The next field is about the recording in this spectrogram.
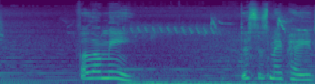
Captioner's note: birds chirping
